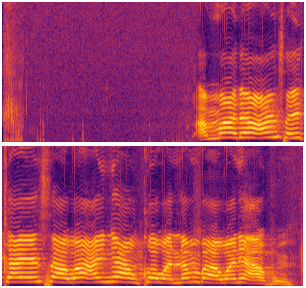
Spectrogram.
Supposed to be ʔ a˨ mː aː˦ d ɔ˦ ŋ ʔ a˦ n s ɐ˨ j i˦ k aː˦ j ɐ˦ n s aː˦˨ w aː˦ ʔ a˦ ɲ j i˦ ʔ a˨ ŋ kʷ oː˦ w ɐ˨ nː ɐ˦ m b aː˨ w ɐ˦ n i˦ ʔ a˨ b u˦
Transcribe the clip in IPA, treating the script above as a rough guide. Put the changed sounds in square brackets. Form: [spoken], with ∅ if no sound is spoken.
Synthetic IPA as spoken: ʔ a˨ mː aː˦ d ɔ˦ ŋ ʔ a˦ n s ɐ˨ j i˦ k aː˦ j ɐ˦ n s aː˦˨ w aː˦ ʔ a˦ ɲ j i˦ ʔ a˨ ŋ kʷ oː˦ w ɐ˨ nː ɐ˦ m b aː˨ w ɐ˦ n i˦ ʔ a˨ b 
